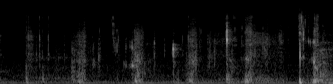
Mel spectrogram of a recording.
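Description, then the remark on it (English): Crisp, wet crunching and chewing of kimchi, with a series of irregular bites and sharp crackles over about three seconds, fairly quiet overall with a few louder crunches near the end. “So it tastes nothing like fresh kimchi.”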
